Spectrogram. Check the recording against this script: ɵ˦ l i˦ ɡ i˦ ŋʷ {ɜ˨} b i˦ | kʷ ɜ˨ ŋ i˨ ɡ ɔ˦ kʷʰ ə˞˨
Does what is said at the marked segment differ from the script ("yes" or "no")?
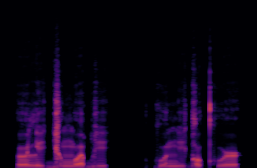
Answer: yes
